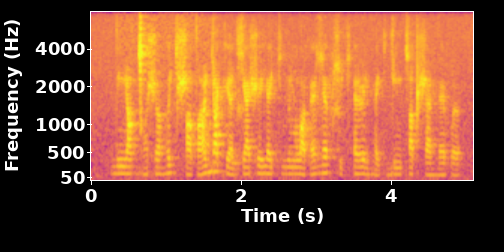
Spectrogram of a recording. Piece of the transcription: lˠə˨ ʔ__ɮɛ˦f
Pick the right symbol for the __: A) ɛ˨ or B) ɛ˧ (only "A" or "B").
B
